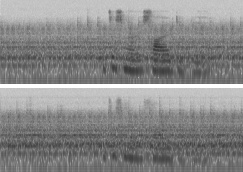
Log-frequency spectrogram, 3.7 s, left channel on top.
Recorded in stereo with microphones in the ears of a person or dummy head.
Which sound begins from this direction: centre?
A woman speaking, at 1.5 s.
